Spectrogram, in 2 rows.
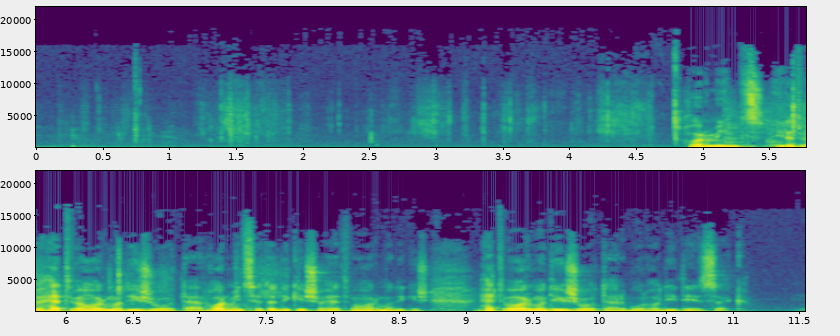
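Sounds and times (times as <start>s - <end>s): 
paper book pages flipping: 0.1s - 7.8s
speech: 4.9s - 11.2s.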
